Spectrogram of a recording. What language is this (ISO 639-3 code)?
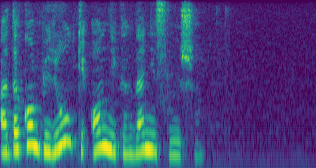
rus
